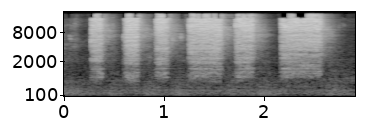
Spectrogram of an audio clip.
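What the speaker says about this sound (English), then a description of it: "I just happen to have some butter spray, and that's good." Butter-flavored cooking spray is sprayed onto a baking pan in six short hissing bursts, close and loud, with quiet gaps between them and no talking.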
